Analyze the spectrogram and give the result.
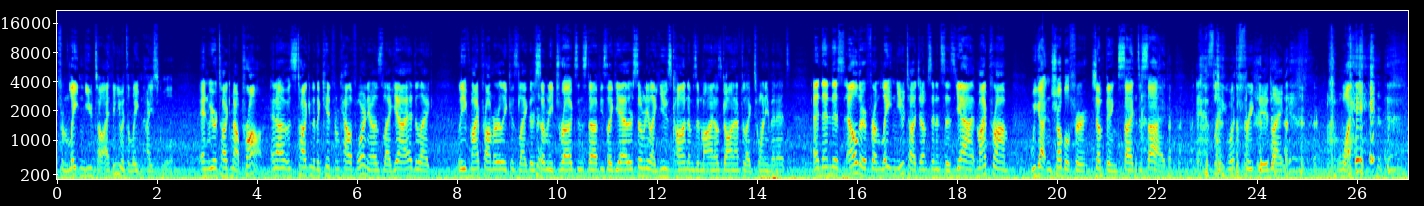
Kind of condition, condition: setting, inside a vehicle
